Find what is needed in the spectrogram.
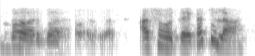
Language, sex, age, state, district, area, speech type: Marathi, female, 30-45, Maharashtra, Satara, urban, conversation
